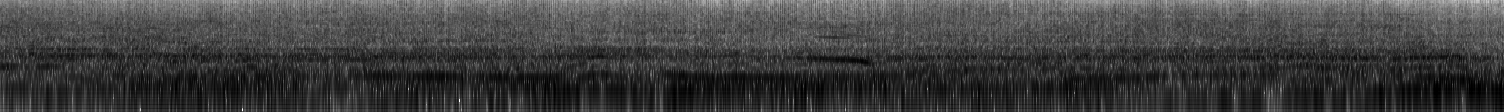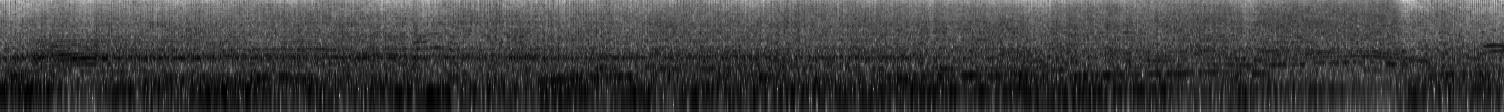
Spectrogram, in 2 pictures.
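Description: Several demolition derby cars' engines running and revving together, their pitches rising and falling over one another.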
